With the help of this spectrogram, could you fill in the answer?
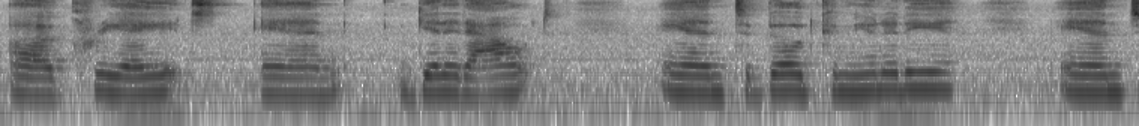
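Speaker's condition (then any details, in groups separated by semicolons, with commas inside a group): Spastic quadriplegic cerebral palsy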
